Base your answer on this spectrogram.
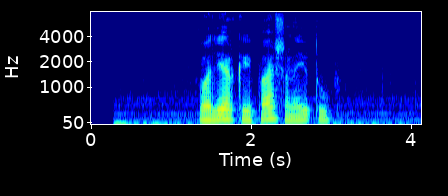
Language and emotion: Russian, neutral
